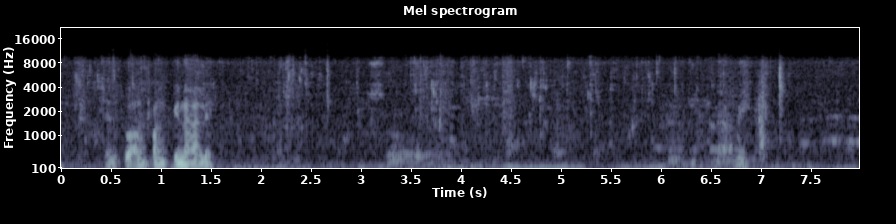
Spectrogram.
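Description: Liquid pours into a hot pan and sizzles.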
